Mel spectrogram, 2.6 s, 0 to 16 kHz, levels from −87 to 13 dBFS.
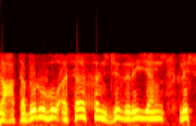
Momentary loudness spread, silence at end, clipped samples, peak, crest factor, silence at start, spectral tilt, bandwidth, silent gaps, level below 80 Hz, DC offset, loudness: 5 LU; 0 s; under 0.1%; 0 dBFS; 12 dB; 0 s; -11.5 dB/octave; 3.7 kHz; none; -48 dBFS; under 0.1%; -12 LUFS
